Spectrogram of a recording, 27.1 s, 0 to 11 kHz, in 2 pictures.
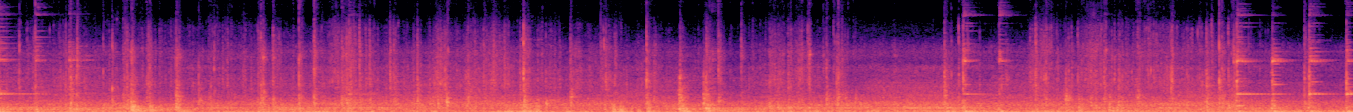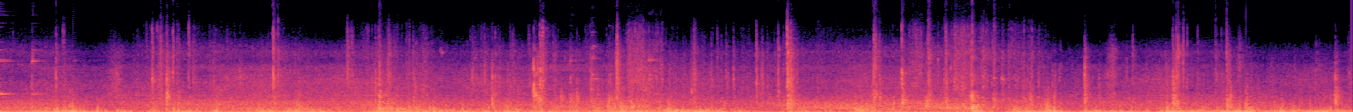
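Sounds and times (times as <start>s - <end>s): oyster shells clattering on wood: 0.0s - 3.9s
boat engine rumble: 0.0s - 27.0s
wind: 0.0s - 27.0s.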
